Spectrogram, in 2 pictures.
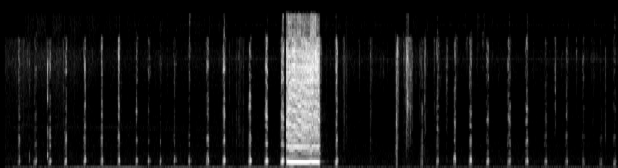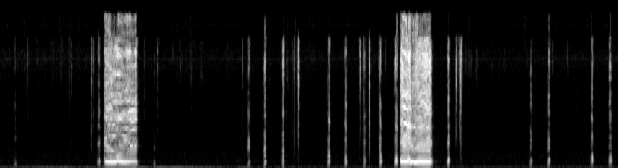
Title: chicken has hiccups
